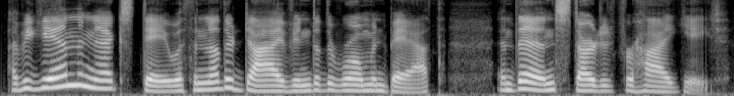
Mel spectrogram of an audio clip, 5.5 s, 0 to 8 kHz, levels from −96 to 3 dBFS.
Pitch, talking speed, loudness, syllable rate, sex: 195 Hz, 185 wpm, -17 LUFS, 5.1 syllables/s, female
